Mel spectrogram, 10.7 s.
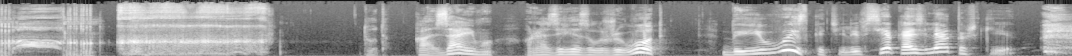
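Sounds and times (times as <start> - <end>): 
voice imitating a wolf snoring: 0.0 - 2.8
speech: 4.2 - 10.6.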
